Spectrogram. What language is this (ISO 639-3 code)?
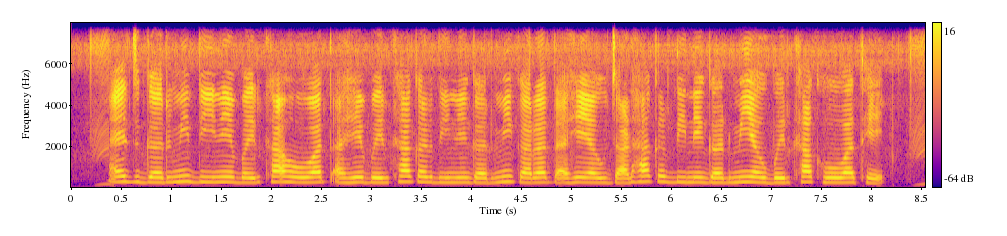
hne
